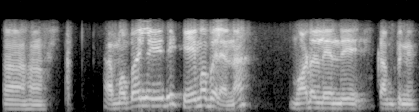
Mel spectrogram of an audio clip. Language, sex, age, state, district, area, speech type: Telugu, male, 18-30, Telangana, Medak, rural, conversation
